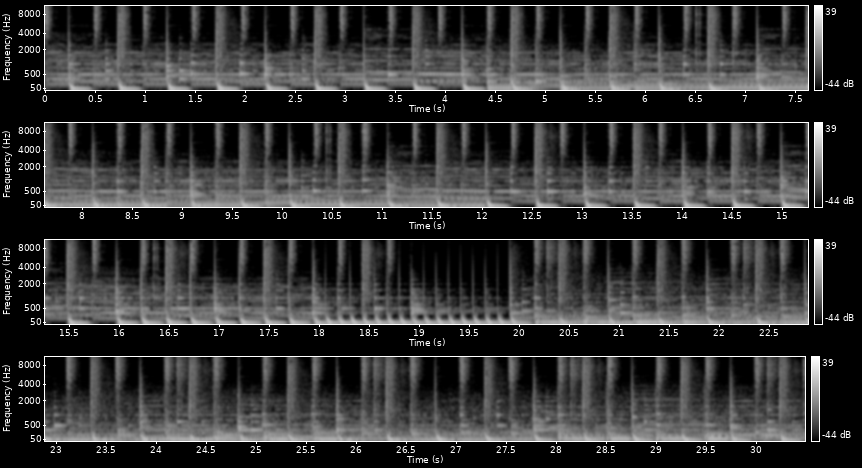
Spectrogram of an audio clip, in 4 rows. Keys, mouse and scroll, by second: 0.2 click, 1.2 click, 3.2 click, 3.9 click, 6.4 ctrl+z, 7.7 click, 8.7 click, 9.4 click, 11.1 click, 12.2-12.8 ctrl+scroll up 2, 13.7 click, 15.9 click, 17.2-19.5 drag, 19.8 shift+click, 21.3 click, 21.8 click, 22.7 click, 23.9 click, 24.8 click, 26.1 click, 27.0 ctrl+scroll down 2, 27.2 ctrl+click, 27.2 scroll up 2, 27.9 click, 28.1 shift+click, 28.3 ctrl+shift+middle click, 28.5 shift+click, 28.8 click, 29.0-29.4 ctrl+scroll down 4, 29.1 ctrl+click, 29.5 ctrl+click, 29.7 click, 30.0 ctrl+click, 30.2 shift+click.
